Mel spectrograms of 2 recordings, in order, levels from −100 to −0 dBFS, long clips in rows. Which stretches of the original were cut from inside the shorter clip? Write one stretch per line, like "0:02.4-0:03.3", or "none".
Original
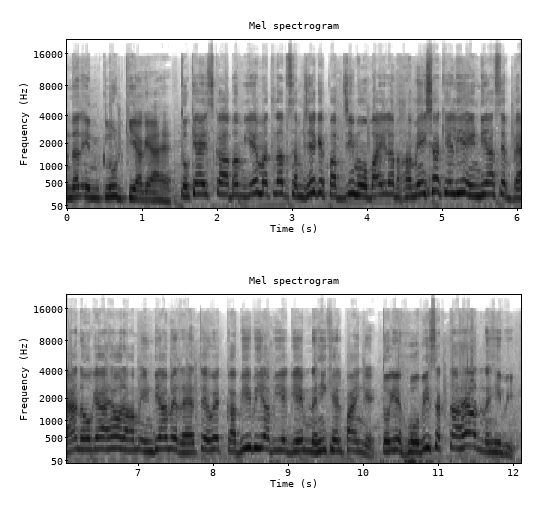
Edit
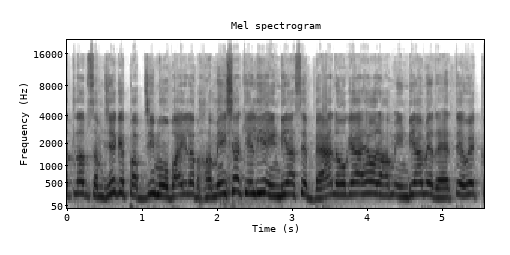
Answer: none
